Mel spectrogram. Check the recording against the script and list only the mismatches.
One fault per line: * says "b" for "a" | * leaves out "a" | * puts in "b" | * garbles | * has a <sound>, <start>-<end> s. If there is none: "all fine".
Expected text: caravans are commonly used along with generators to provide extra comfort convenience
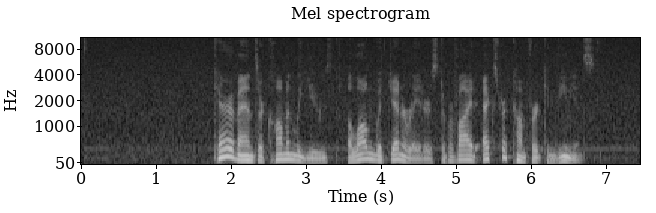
all fine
